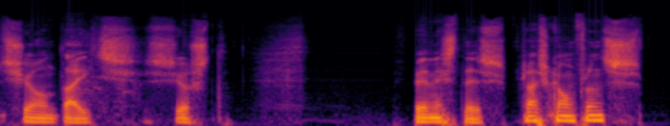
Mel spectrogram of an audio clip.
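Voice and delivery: deflated, unhappy voice.

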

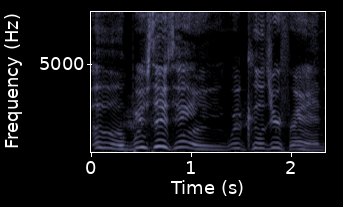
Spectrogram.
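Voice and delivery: mocking, put-on voice poking fun. Speaker putting on a voice to make fun of people: put-on mocking voice. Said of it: "when I did that voice making fun of people".

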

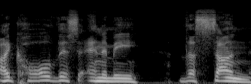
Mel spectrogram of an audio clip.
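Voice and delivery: plain

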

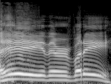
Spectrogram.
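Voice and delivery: very loud, very high scream. Opening the podcast by greeting everybody, screaming greeting. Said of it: "Don't scream".

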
